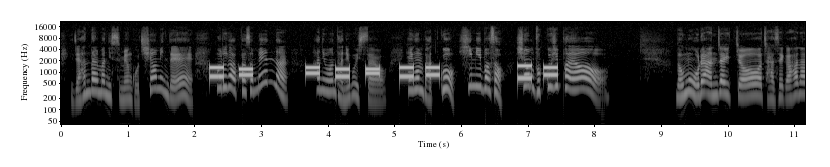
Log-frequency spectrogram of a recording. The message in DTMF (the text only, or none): 57 04*58 38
